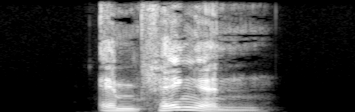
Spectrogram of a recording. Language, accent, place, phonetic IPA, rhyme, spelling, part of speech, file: German, Germany, Berlin, [ɛmˈp͡fɛŋən], -ɛŋən, Empfängen, noun, De-Empfängen.ogg
- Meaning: dative plural of Empfang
